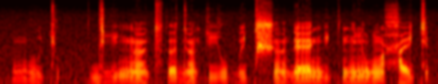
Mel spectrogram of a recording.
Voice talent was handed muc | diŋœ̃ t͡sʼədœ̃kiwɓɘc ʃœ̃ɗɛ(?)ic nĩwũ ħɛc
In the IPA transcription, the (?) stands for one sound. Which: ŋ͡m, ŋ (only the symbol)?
ŋ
